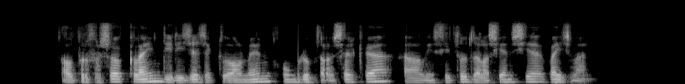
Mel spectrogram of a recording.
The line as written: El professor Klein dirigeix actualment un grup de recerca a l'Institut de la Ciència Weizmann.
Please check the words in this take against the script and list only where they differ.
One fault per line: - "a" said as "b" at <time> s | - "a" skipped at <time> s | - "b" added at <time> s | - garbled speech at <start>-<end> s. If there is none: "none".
none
